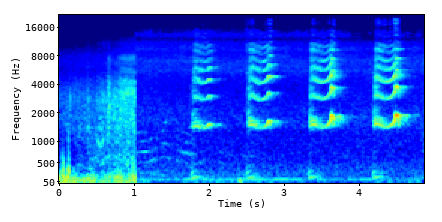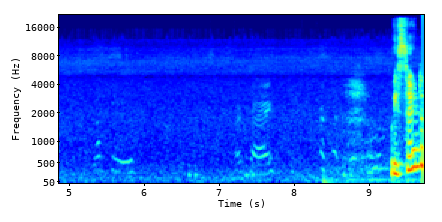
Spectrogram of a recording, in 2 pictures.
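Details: A weka at Ship Cove, Queen Charlotte Sound, New Zealand, on a late-summer day, gives four shrill, rising coo-eet whistles about a second apart, described as its mating call, then fainter answering notes, with wind buffeting at start and end.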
